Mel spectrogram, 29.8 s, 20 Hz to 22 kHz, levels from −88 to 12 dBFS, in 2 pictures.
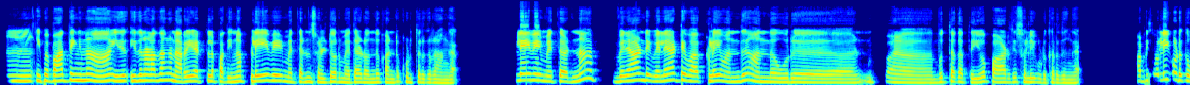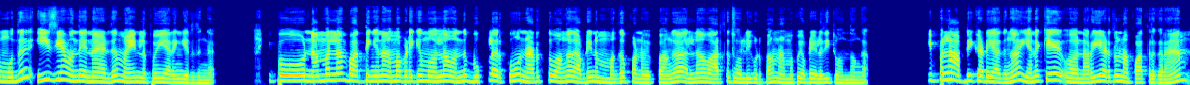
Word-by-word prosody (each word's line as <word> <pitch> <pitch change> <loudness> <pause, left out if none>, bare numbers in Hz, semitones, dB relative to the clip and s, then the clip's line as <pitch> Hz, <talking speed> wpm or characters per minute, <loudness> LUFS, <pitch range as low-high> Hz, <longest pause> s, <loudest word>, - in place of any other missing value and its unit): ம். 235 -1 0
இப்ப 250 +1 0
பாத்தீங்கன்னா 265 +1 +3 0.3
இ - - +2 0.2
இதனாலதான்ங்க 255 +3 +3
நெறைய 215 +3 +4
இடத்துல 235 +1 -1
பாத்தீங்கன்னா 215 +1 0
ப்ளே 235 0 +6
வே 255 - +4
மெத்தேடுன்னு 200 0 -2
சொல்லிட்டு 195 +1 0
ஒரு 190 - -5
மெத்தேடு 180 +1 0
வந்து 180 +2 -2
கண்டு 170 -1 -2
கொடுத்திருக்காங்க. 170 -5 -3 0.8
ப்ளே 275 +1 +7
வே 275 - +8
மெத்தேடுன்னா 220 +1 +2 0.4
விளையாண்டு 265 +3 +4
விளையாட்டு 270 +5 +4
வாக்லே 225 +2 +2
வந்து 210 +5 -1 0.2
அந்த 205 -1 -2
ஒரு 190 0 -1 1.1
ப - - -7 0.6
புத்தகத்தையோ, 195 -2 -2
பாடத்தையோ 185 0 -1
சொல்லிக் 190 -2 -1
கொடுக்கிறதுங்க. 160 -2 -5 0.8
அப்டி 240 +2 -5
சொல்லிக்கொடுக்கும்போது 260 -5 +1 0.3
ஈசியா 305 0 +3
வந்து 245 0 +1
என்ன 215 0 0
ஆயிடுது 200 +3 0
மைன்ட்ல 205 -1 +2
போயி 195 0 +1
இறங்கிடுதுங்க. 160 -5 -3 0.8
இப்போ 255 +3 -1 0.4
நம்மலாம் 270 +4 +2
பாத்தீங்கன்னா, 235 0 +1
நம்ம 235 +1 0
படிக்கும் 230 +1 0
போதெல்லாம் 225 +1 +1
வந்து 215 +3 -1
புக்ல 225 +4 -3
இருக்கும். 235 +5 -3
நடத்துவாங்க. 220 +2 -1
அத 215 - +1
அப்டியே 210 +4 -2
நம்ம 195 -3 -3
மக்கப் 205 +4 -3
பண்ண 175 - -1
வெப்பாங்க. 170 +2 -3 0.2
இல்லனா 195 +2 -1
வாத்தை 175 +4 -3
சொல்லிக் 185 0 -2
கொடுப்பாங்க. 185 +3 -4
நம்ம 170 0 -5
போய் 195 - 0
அப்டியே 180 0 -2
எழுதிட்டு 170 -1 -3
வந்தோங்க. 150 0 -6 0.8
இப்பலாம் 290 +4 +3
அப்டி 240 +4 -3
கடையாதுங்க. 210 -2 +1 0.2
எனக்கே 235 +6 +2 0.4
நெறைய 215 +7 +2
இடத்துல 235 0 -2
நான் 190 -3 -4
பாத்துருக்கறேன். 175 +3 -1
210 Hz, 145 wpm, -22 LUFS, 185-240 Hz, 1.1 s, வே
